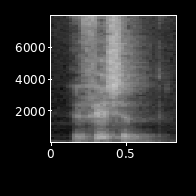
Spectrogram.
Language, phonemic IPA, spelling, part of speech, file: Dutch, /ˈvɪsə(n)/, Vissen, proper noun / noun, Nl-Vissen.ogg
- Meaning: Pisces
